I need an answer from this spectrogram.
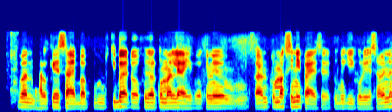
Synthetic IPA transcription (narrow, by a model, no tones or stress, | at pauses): kimanbʱalkɛsajbakibaɛtɔkʰuzɔltʊmalɛaɦibɔkɛnɛkaɹɔntʊmaksinipajasɛtumikikoɹiasaɦɔjnɛ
